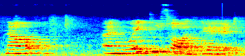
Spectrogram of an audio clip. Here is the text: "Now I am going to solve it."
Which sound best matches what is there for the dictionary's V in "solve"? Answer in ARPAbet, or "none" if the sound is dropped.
none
